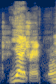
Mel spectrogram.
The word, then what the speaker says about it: Pietrangelo: I'm not related, and Alex, I guess I think he makes it pretty adamant that he wants to be called Pietrangelo. Yeah. As I just pronounced it, I kind of realized it after.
